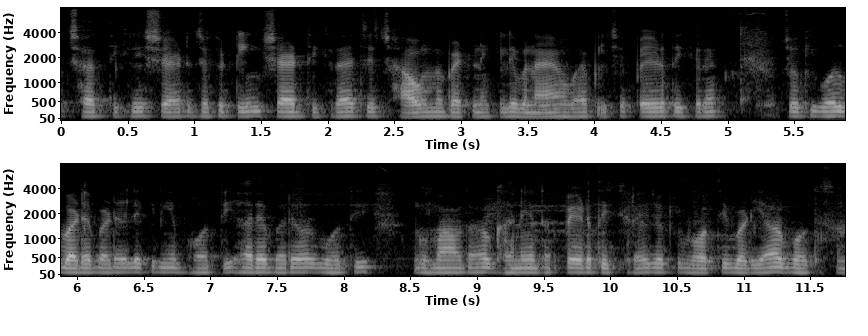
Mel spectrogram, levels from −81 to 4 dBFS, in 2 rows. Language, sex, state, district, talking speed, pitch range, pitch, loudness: Hindi, male, Andhra Pradesh, Anantapur, 160 wpm, 105-115 Hz, 110 Hz, -32 LUFS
